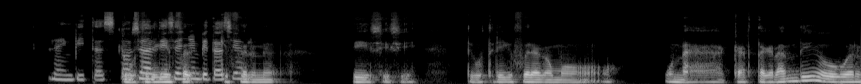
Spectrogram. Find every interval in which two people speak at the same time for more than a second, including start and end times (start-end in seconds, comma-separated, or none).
1.2-2.5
